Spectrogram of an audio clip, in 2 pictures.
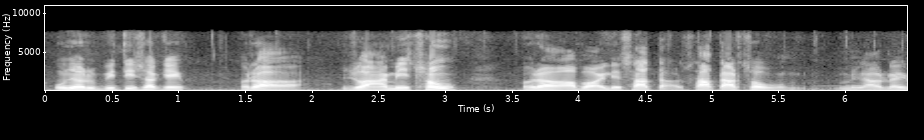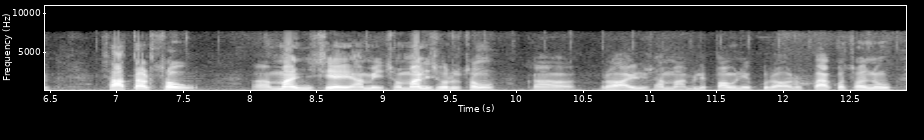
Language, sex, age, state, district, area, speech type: Nepali, male, 60+, West Bengal, Jalpaiguri, urban, spontaneous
